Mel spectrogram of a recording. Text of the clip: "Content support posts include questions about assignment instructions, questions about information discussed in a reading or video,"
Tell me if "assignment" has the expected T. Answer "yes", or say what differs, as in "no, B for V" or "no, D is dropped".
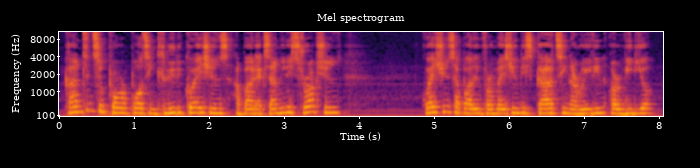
no, T is dropped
